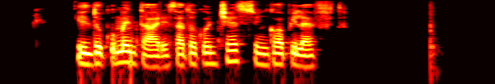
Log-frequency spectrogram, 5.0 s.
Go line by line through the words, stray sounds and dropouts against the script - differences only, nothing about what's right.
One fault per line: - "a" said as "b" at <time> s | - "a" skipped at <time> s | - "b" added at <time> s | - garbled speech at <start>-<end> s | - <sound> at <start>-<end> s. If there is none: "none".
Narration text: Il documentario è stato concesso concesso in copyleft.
- "concesso" skipped at 2.6 s
- thud at 4.3-4.4 s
